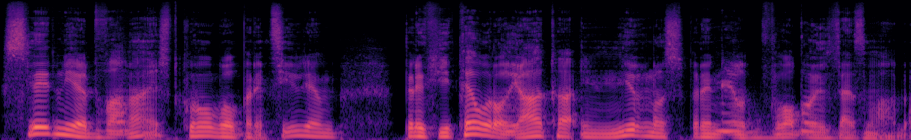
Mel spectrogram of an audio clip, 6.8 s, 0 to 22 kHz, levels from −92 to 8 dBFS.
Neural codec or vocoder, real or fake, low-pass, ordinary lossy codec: codec, 44.1 kHz, 1.7 kbps, Pupu-Codec; fake; none; none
